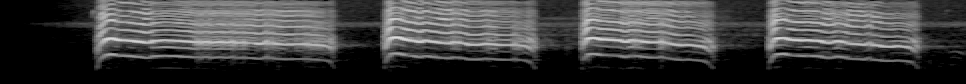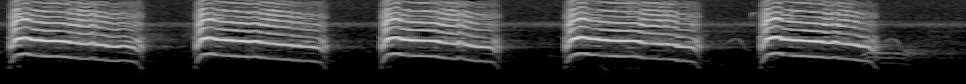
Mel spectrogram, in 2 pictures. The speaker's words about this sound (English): Next, the shorter, two-syllable keer, keer, keer call of the red-shouldered hawk.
